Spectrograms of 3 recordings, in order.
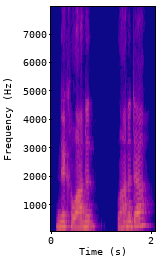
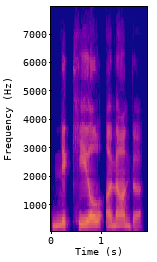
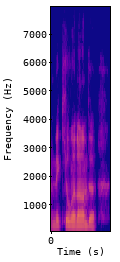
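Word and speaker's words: Nikhil Ananda: Uh, Nikquille Ananda. Just Ananda. Thank you. Just pronounce it like the letters are. Nikil Ananda.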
